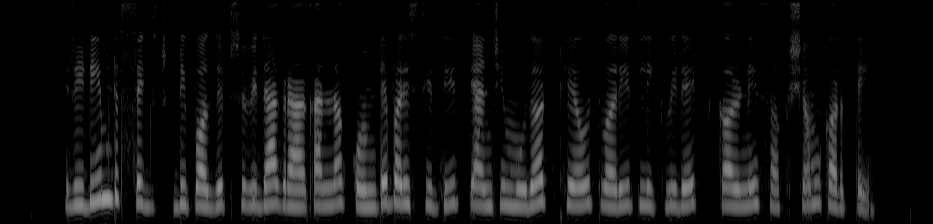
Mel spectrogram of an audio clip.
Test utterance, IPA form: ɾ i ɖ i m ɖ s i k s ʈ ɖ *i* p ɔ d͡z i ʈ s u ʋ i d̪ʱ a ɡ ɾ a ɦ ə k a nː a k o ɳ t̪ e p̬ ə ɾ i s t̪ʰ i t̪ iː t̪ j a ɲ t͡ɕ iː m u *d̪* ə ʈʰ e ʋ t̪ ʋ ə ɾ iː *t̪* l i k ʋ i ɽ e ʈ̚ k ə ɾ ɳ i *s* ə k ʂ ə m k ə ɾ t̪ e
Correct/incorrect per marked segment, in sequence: correct, correct, correct, correct

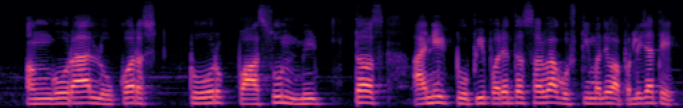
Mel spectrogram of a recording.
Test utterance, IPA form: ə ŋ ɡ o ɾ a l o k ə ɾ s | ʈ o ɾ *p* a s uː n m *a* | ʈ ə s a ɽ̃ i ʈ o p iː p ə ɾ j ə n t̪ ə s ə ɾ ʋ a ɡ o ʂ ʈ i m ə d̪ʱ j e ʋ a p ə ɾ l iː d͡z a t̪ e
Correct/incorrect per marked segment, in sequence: correct, incorrect

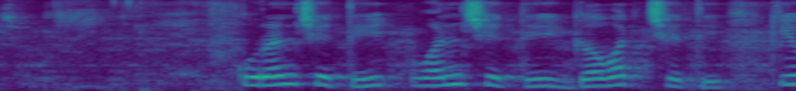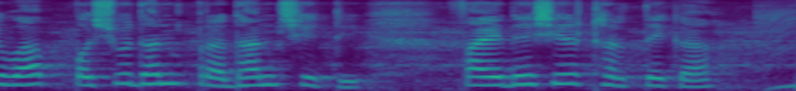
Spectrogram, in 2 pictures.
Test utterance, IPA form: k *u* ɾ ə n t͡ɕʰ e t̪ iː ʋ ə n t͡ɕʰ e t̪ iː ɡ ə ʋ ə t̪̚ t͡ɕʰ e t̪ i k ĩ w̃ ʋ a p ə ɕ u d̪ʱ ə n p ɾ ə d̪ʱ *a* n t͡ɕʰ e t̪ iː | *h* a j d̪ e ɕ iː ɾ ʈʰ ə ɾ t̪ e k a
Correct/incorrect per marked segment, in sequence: correct, correct, incorrect

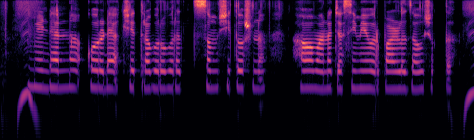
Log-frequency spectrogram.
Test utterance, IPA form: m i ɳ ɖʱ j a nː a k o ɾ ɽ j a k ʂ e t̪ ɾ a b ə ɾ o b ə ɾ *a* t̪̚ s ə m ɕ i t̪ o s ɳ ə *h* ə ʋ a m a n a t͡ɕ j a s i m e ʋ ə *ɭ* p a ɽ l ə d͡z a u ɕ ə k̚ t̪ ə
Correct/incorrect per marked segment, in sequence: incorrect, correct, incorrect

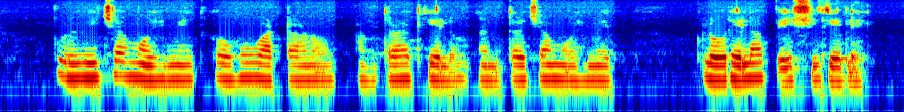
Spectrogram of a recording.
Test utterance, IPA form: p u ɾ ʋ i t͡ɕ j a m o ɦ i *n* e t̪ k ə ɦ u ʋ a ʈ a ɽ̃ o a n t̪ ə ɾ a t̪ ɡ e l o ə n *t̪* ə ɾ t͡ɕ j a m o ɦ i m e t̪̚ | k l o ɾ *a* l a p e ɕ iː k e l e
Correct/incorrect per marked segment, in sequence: incorrect, correct, incorrect

